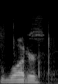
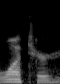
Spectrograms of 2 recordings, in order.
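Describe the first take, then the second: First: The middle consonant sounds like a D. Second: The middle consonant is a crisp T sound.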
